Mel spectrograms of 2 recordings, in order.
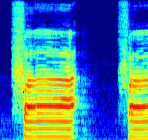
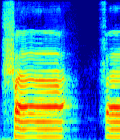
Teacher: উপরের দুই দাঁত নিচের ঠোঁটের পেটের সঙ্গে লাগিয়ে দিলে আমরা সহজে ফা হরফটি আমরা পেয়ে যাব। ফা ফা, এখানে আমরা অনেকে ভুল করে থাকি, ফা ফা অর্থাৎ দুই ঠোঁট মিলিয়ে দেই, কিন্তু এটা ভুল হবে।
